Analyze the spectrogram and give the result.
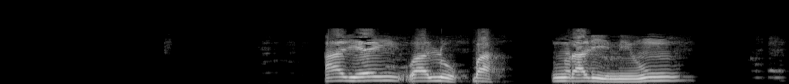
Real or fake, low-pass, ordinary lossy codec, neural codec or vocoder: real; 5.4 kHz; MP3, 24 kbps; none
